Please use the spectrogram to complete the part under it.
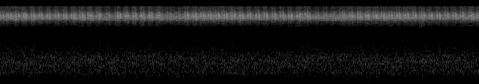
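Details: Male crickets stridulating, scraping a wing across the comb-like teeth of the other wing, make a steady piercing high trill of dense rapid pulses, barely changing in volume, with nothing else audible.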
